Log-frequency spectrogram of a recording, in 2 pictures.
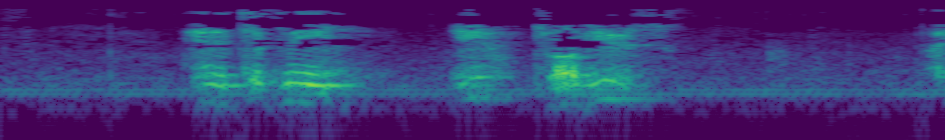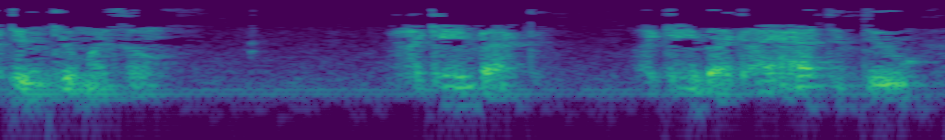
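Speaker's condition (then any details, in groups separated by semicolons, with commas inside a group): Tracheotomy; tracheotomy for 4 years, 8 surgeries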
